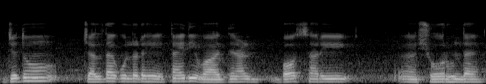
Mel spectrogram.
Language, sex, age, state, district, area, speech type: Punjabi, male, 30-45, Punjab, Mohali, urban, spontaneous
